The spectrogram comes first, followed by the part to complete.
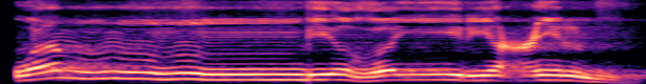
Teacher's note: Nun sukun atau tanwin yang bertemu dengan huruf ba namanya bacaan iqlab, membalik atau menukar. Membalik seperti bertemu mim namun siap membunyikan huruf ba. Mendengung selama 3 harakat.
